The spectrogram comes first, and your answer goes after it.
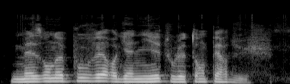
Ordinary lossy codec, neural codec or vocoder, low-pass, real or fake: AAC, 48 kbps; none; 10.8 kHz; real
